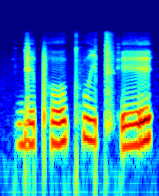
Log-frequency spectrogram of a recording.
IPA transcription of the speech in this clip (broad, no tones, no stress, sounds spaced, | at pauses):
ɡ ɪ pʰ o kʷʰ i t͡sʼ ɪ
